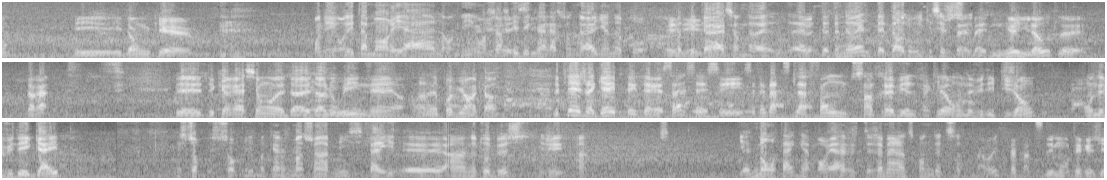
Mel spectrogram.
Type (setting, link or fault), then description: setting, outdoors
